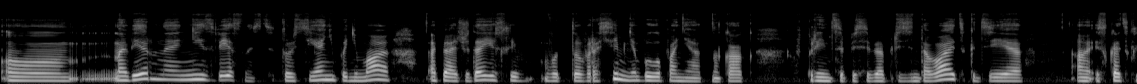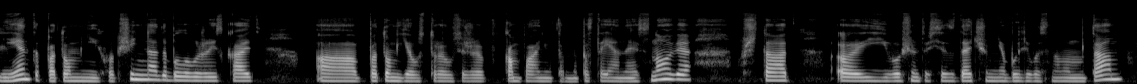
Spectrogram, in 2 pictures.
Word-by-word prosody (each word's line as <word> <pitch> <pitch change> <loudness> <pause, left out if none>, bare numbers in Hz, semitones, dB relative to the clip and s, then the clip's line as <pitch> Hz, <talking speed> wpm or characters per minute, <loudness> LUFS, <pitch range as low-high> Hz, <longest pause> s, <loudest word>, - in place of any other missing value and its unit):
наверное, 215 +6 +1
неизвестность. 205 -7 -1
То 175 - 0
есть 170 +3 -7
я 200 +2 +2
не 210 -1 +2
понимаю, 195 +4 +1 0.4
опять 180 -3 +2
же, 160 - -7
да, 190 - +5
если 195 -3 -1 0.2
вот 165 0 -3
в 165 -1 +2
России 165 - +1
мне 190 -5 +1
было 180 -1 +3
понятно, 150 -4 -4
как 155 +1 -2 0.4
в - - -25
принципе 165 -3 -2
себя 155 0 -2
презентовать, 160 +10 +1
где, 160 +1 -1 0.5
а, 165 -1 +3
искать 175 -2 +1
клиентов, 205 +8 +2
потом 160 +1 +2
мне 155 -1 -1
их 145 - -14
вообще 195 - +1
не 225 - +6
надо 215 -2 +3
было 185 0 +2
уже 175 -1 +1
искать. 170 0 0 0.5
А 160 -2 +4
потом 170 0 +3
я 155 -1 0
устроилась 150 0 -6
уже 150 -1 -4
в - - -29
компанию 150 -1 -1
там 145 -1 -10
на 140 - -5
постоянной 150 -1 -4
основе, 225 +7 +3 0.5
в - - -15
штат, 185 -2 +3 0.4
а, 170 -1 +6
и, 165 -1 -2
в 165 - 0
общем-то, 165 0 -3
все 165 +2 -5
задачи 165 +2 -1
у - - -4
меня 160 0 -4
были 160 +1 -4
в 155 - -6
основном 155 0 -5
там. 225 +10 +3
170 Hz, 160 wpm, -25 LUFS, 155-195 Hz, 0.5 s, не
